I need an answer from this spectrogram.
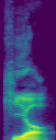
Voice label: "Giyeok", Korean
